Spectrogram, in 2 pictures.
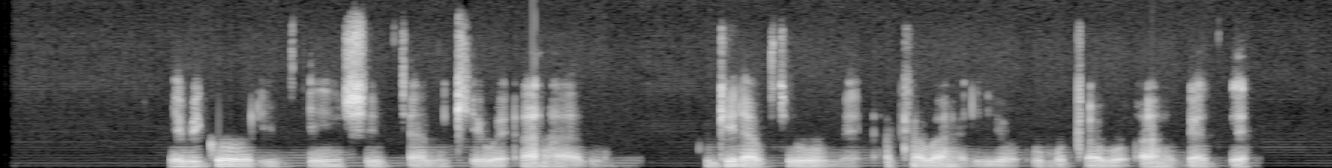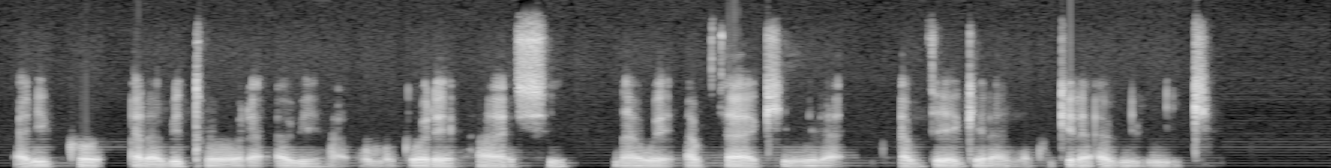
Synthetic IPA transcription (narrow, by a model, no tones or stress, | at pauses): iβiɡo̞ɾivjiːnʃivjaːnikʰḭwe̞ʔahaːnu | kuɡiɾavjuːme̞akʰaβahaɾijo̞ʔumuɡ̥aβo̞ʔahaɡaze̞ | aɾikʰo̞ | aɾaβitʰo̞ːɾaʔaβiɦa̰umuɡo̞ɾe̞haːsi | nawe̞ʔavjaːkʰiɾa̰ː | vje̞ːɡe̞ɾa̰na̰kuɡiɾa̰ʔaβḭβḭɡe̥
